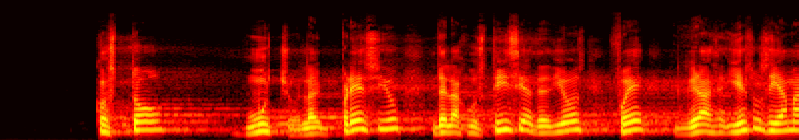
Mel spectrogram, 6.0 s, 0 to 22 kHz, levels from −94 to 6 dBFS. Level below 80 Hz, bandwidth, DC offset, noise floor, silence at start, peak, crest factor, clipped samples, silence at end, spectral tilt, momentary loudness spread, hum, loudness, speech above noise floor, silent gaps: -82 dBFS; 11.5 kHz; under 0.1%; under -90 dBFS; 0.75 s; -10 dBFS; 16 dB; under 0.1%; 0 s; -6 dB/octave; 6 LU; none; -26 LUFS; over 65 dB; none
